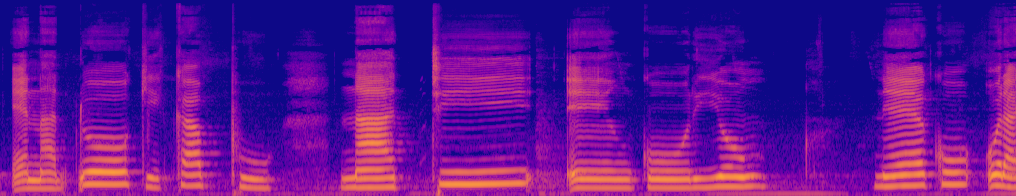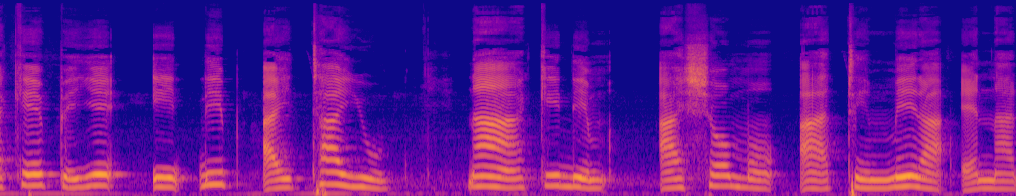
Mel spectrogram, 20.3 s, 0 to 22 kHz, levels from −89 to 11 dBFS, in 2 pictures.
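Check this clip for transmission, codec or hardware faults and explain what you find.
No faults detected.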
